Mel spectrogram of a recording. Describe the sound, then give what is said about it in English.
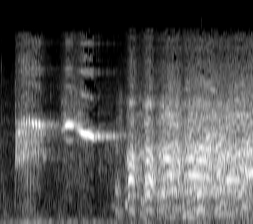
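A person imitates a canary by whistling: a few sustained, slightly gliding high notes, then a busier, rapid warbling trill that continues to the end. “That was a canary.”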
